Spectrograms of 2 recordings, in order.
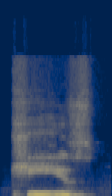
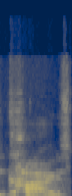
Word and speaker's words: Keyes: so we have israel keys i want to pronounce it keys it may be kai's but i'm just going to say keys anyways so um he was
